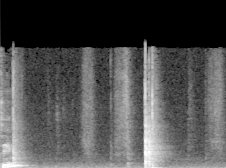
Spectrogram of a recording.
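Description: A deck of tarot cards shuffled by hand: soft flicks and slides of the cards, with one sharper tap about one and a half seconds in.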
